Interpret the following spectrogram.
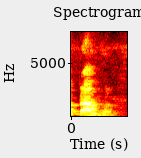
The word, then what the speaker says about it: ব্রাহ্মণ: তাহলে হ প্লাস ম তাহলে এই ম এর উচ্চারণ এর উচ্চারণ আগে হবে হ এর উচ্চারণ পরে হবে তাহলে কি এইযে ম এর উচ্চারণ আগে হয়েছে হ এর উচ্চারণ পরে হয়েছে ব এর ফলে আকার ম্রাম হকার দন্তন্য ব্রাহ্মণ তারপরে এইযে মধ্যান্য সেম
